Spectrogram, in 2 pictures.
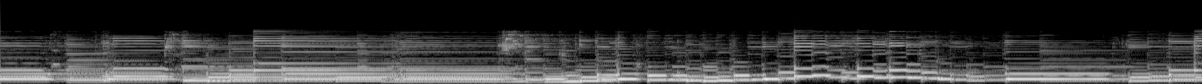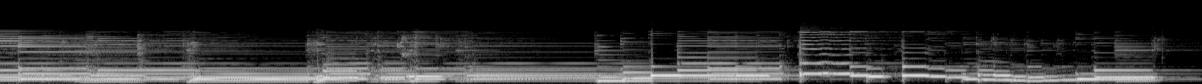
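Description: Electric guitar played clean through a Suhr amp with an EV speaker and the treble turned down, giving bright, bold Fender-style tones; sustained chords and melodic runs ring continuously and loud, up close, with no talking.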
